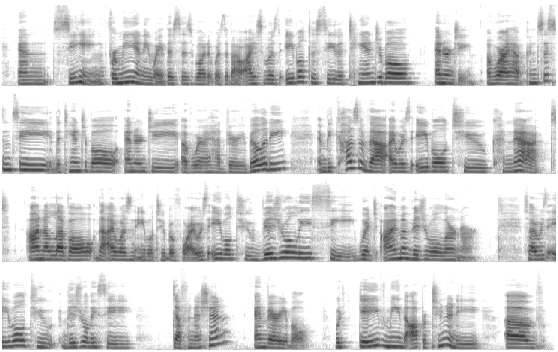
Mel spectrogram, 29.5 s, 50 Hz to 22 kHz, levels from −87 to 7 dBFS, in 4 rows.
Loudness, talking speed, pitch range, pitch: -24 LUFS, 155 wpm, 180-230 Hz, 195 Hz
